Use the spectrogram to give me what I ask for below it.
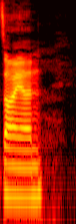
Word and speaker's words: Zain: And who the name is spelled Zane, Z-A-I-N. So, but he did pronounce it Zion.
